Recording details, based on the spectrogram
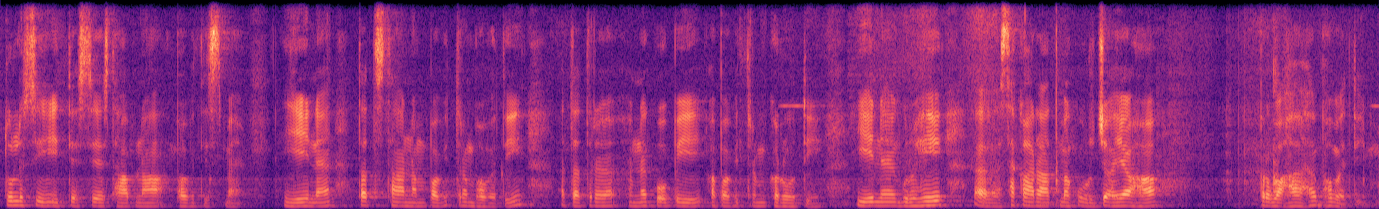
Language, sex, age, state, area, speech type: Sanskrit, male, 45-60, Rajasthan, rural, spontaneous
